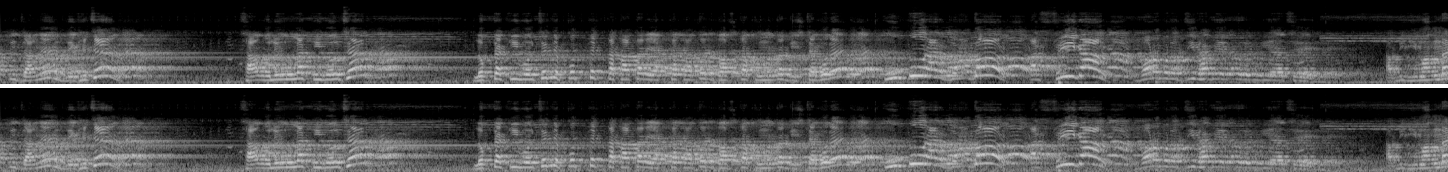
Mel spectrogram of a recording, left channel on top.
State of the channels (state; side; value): noise; right; rumble, 18 dB below the sound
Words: আপনি জানেন, দেখেছেন? শাহ অলিউল্লাহ কি বলছেন? লোকটা কি বলছেন যে প্রত্যেকটা কাতারে, একটা কাতারে 10টা 15টা 20টা করে কুকুর আর বাঁদর আর শ্রীগাল বড় বড় জিভা বের করে দিয়ে আছে। আপনি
